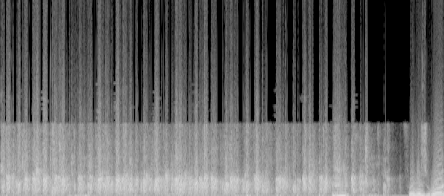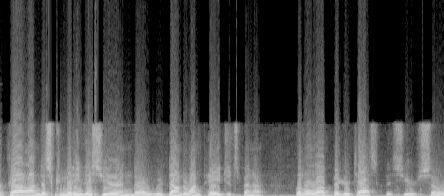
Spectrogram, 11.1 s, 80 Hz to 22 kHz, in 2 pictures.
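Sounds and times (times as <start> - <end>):
group applauding in a committee meeting: 0.0 - 5.0
speech: 5.1 - 11.0.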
